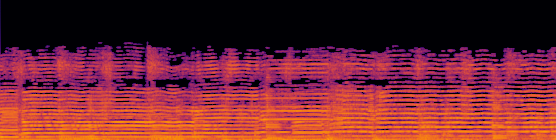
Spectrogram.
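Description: Live band music: an alto saxophone and a trumpet playing a melody together over band accompaniment with a stepping bass line.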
